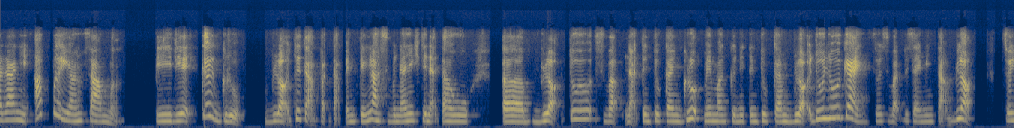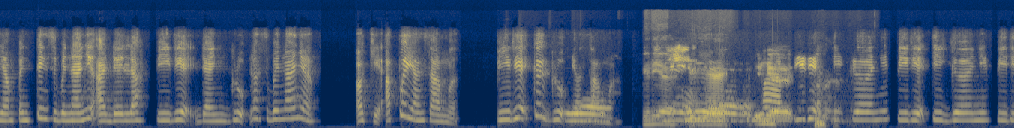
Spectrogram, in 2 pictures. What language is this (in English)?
Malay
